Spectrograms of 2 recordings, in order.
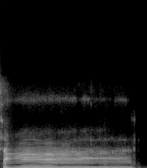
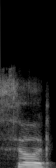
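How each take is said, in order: First: The word has a long, open 'aa' vowel. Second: The word has a short, central vowel. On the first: The speaker calls it wrong. "Not సార్" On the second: The speaker calls it right. "It's సర్ not సార్"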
